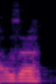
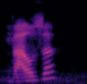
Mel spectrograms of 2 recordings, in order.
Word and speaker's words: Bowser: Bowser. – Bowser. – Yeah. – Is it kind of like Bowser but with an "uh"? – Yeah.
